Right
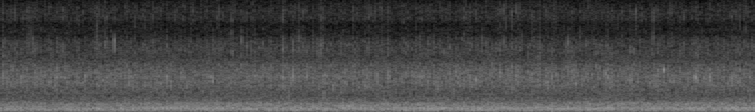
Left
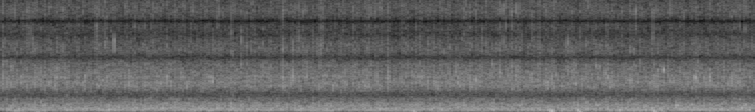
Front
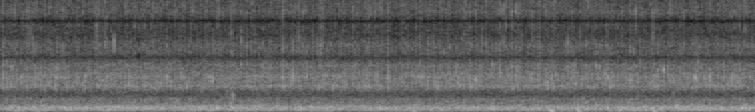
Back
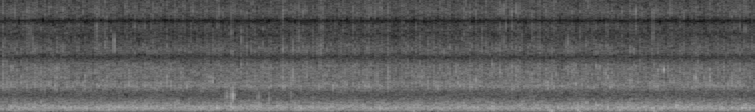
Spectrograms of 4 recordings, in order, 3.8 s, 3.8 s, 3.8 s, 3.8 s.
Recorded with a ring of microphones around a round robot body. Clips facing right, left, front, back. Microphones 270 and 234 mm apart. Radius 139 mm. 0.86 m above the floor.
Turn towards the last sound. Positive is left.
turn(degrees=75)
